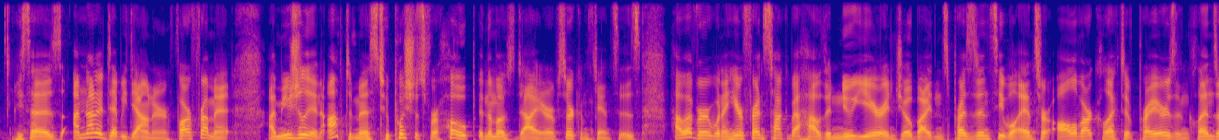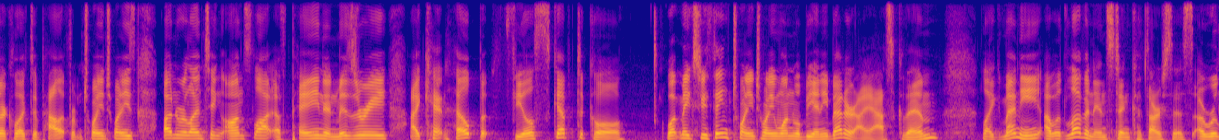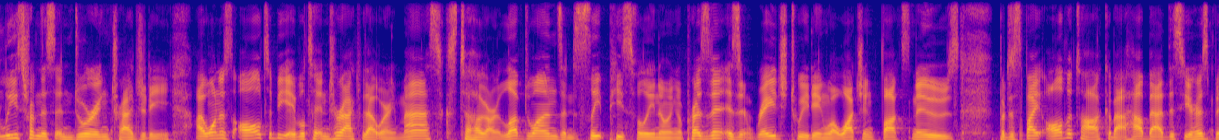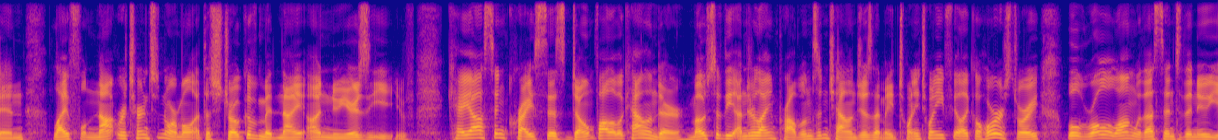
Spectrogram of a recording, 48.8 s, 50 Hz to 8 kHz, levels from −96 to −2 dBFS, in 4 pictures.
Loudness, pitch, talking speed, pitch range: -23 LUFS, 145 Hz, 220 wpm, 120-165 Hz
